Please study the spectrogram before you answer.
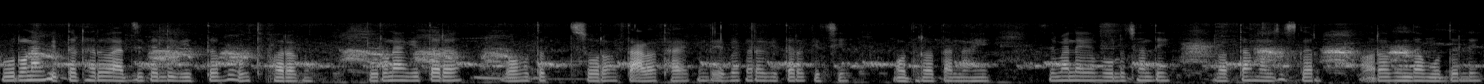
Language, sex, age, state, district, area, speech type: Odia, female, 30-45, Odisha, Jagatsinghpur, rural, spontaneous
